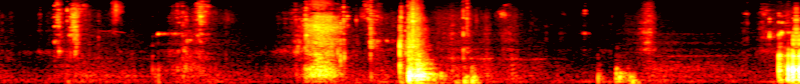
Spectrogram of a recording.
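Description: Paper baseball trading cards being handled and flipped one by one from one hand to the other: soft, scattered rubbing and flicking of card against card, with a longer slide about two and a half seconds in and a sharper snap just after it.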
